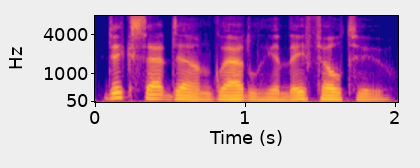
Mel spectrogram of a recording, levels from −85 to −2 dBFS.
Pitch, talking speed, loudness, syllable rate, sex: 120 Hz, 235 wpm, -17 LUFS, 4.8 syllables/s, male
